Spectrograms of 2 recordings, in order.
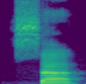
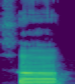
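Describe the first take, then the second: First: The tongue stays inside, giving an 's' sound. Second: The tongue tip between the teeth gives a 'th' sound. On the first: The speaker calls it wrong. "It's not sa, because if you pronounce it sa, like let's say the English S" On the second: The speaker calls it right. "it has to come out more to get that tha sound"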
